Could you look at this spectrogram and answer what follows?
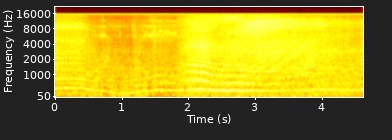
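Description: Racing quadcopter's motors and propellers whining under throttle on a 4S battery. The pitch drops about a second in as the throttle eases off, climbs back and is loudest just after two seconds, then holds steady.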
